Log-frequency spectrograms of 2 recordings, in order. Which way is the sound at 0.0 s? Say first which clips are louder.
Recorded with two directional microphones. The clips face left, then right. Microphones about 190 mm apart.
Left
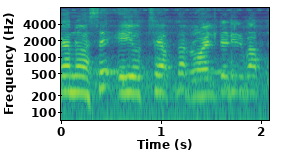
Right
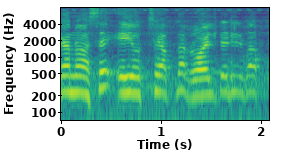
Right 4 dB; 75° right (ahead or behind).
